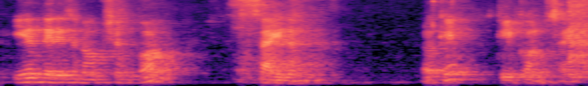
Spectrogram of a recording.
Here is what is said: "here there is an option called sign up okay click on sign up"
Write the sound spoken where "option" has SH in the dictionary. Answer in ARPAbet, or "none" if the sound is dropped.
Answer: SH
